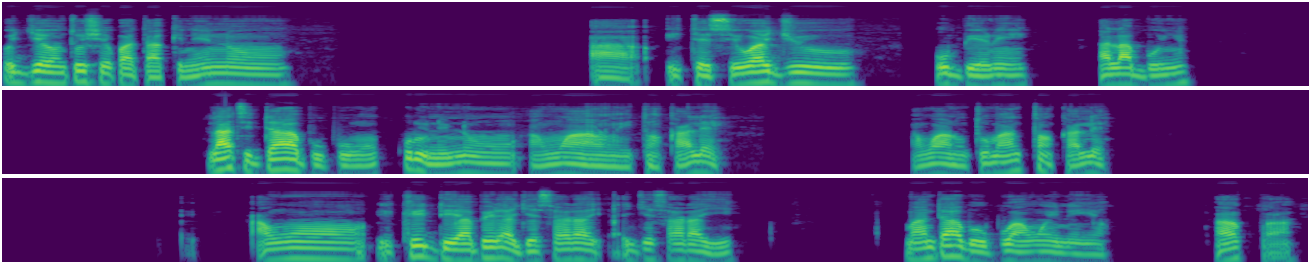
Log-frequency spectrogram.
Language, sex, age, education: Yoruba, male, 30-45, tertiary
